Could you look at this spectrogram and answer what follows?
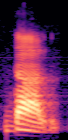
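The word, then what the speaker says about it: دال: to what it is so that's dull dull is not exactly pronounced like d but more that that dull the next one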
